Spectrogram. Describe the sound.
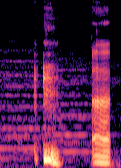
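A person clears their throat with a short, rough rasping burst, followed by a second, more voiced, hum-like clearing. Both are loud against an otherwise quiet background.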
